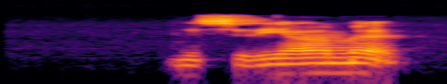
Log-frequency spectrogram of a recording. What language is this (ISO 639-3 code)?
kab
